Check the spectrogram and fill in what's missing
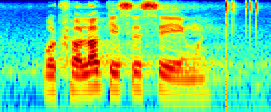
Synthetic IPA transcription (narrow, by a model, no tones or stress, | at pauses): bʊt͡ɬʰɔlwakʼɪsɪsɪːŋwɛ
